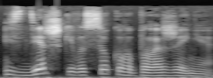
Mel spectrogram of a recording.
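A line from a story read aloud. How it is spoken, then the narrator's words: Snorting. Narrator (Russian): хмыкнул Моня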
